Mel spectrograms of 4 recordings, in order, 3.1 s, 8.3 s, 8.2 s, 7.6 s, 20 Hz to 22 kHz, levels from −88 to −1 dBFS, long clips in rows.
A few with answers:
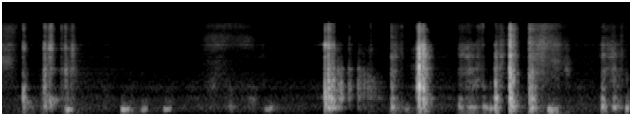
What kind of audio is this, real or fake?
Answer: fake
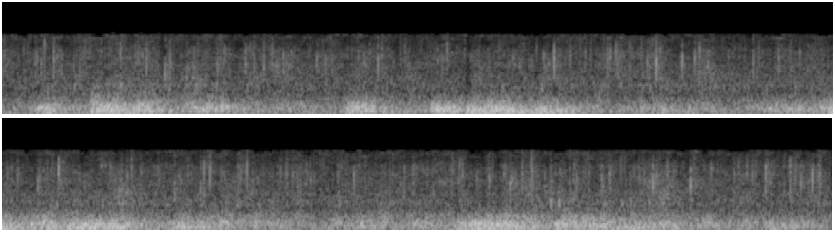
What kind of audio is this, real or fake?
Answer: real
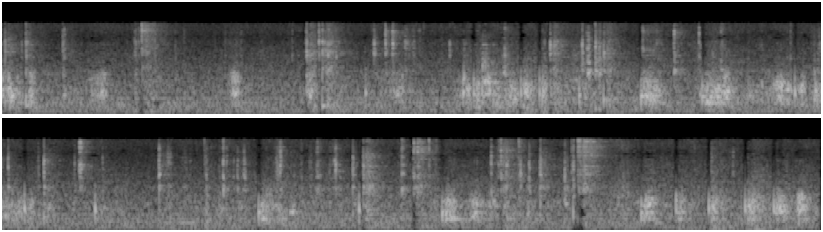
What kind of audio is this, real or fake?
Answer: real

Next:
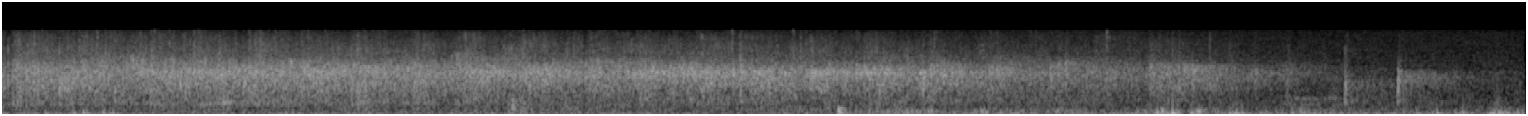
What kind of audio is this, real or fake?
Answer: real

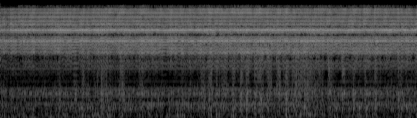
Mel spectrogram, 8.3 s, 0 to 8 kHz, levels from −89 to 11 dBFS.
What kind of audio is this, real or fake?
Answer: fake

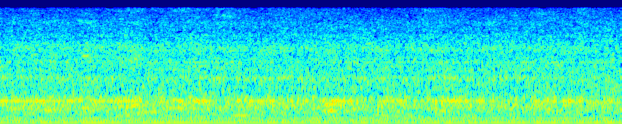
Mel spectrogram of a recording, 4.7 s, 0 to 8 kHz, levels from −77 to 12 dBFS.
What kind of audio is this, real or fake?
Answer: real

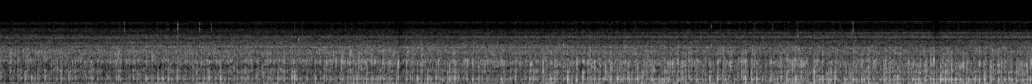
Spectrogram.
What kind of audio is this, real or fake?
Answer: real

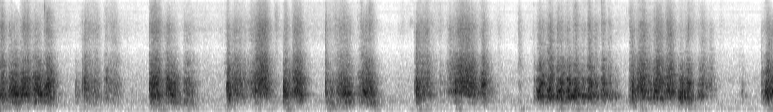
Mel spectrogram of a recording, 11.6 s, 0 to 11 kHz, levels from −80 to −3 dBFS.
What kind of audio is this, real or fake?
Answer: real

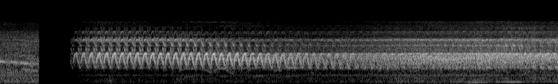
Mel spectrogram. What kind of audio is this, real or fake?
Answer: fake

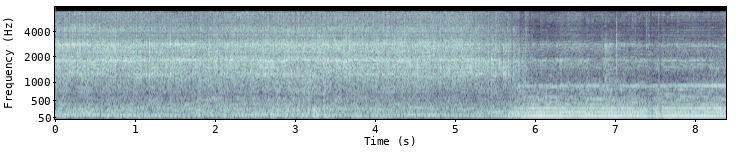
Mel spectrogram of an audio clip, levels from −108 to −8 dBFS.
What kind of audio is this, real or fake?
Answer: fake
